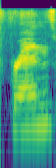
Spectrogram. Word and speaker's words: Frends: start with friends Beauty which I think it's still pronounced friends but I'm not sure I almost showed you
